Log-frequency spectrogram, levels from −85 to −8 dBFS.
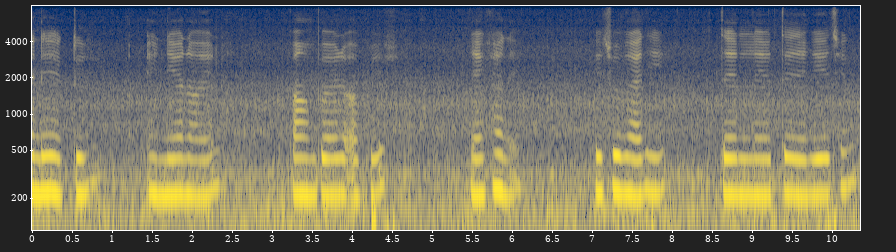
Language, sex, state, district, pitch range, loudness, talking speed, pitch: Bengali, female, West Bengal, Paschim Medinipur, 205-220 Hz, -17 LUFS, 85 wpm, 215 Hz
